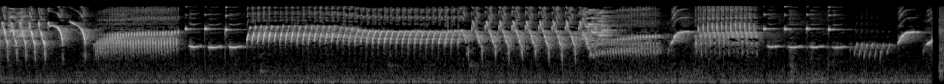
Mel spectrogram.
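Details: Training song of a canary for young birds, in besetan and ngepik styles. A long varied sequence of sustained buzzy rolls, rapid clicking trills, and short flat whistled notes, changing tour every second or two.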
